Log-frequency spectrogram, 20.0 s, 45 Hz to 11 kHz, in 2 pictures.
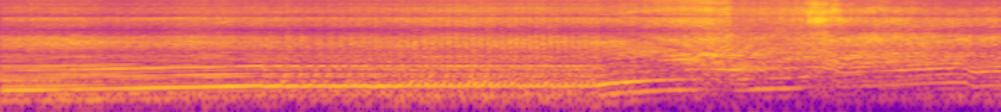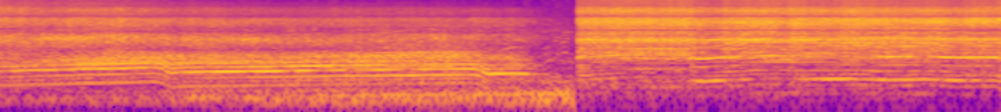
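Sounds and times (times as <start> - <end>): drag racing engines accelerating: 0.0 - 20.0.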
